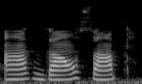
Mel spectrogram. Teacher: मुख और नाक से दोनों के साथ एक साथ हम प्रोनाउंस करते हैं उसे ही यहां पर अनुनासिक कहा जाता है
